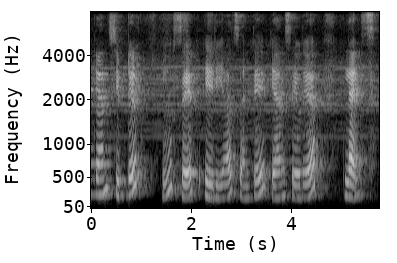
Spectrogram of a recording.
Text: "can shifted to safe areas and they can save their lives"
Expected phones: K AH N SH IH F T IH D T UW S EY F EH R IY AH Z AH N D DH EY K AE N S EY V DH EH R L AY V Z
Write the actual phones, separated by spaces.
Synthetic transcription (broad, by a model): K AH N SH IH P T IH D T UW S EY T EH R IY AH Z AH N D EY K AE N S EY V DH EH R L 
